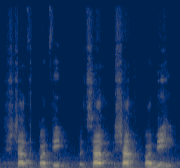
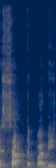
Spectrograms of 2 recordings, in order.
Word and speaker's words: शतपदी: उसमें वो जो कल मैंने आपको एक कहानी सुनाई थी, शतपदी और मेंढक की, फिलोसफर मेंढक की। वो शतपदी है, कई बार उच्चारण में सप्तपदी चला गया है।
